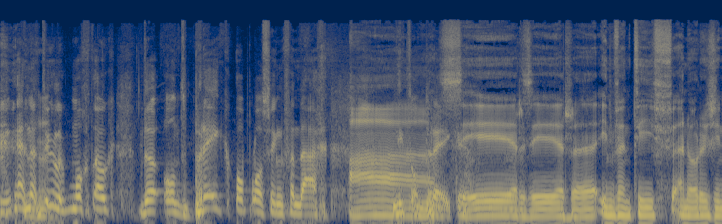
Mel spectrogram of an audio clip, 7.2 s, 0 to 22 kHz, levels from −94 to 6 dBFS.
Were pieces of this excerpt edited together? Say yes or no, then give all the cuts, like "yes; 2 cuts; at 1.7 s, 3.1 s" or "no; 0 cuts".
no; 0 cuts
